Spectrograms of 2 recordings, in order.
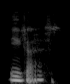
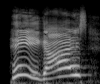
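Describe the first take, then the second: First: It is said with lower energy. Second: It is said with high energy.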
